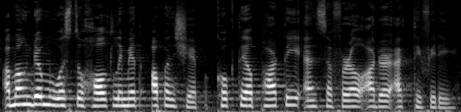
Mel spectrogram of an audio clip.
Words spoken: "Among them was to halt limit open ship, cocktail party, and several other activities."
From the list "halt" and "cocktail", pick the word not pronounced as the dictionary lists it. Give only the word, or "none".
none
